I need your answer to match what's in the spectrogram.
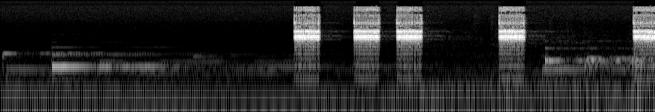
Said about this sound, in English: hear the sound of your buzzer. Buzzer for your apartment.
